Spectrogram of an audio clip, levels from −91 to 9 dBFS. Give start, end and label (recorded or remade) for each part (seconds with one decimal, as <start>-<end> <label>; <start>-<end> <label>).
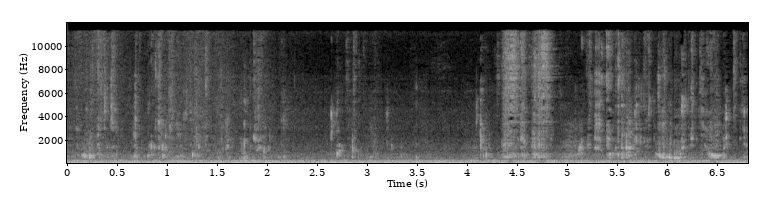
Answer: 0.0-5.3 recorded; 5.3-5.9 remade; 5.9-6.8 recorded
